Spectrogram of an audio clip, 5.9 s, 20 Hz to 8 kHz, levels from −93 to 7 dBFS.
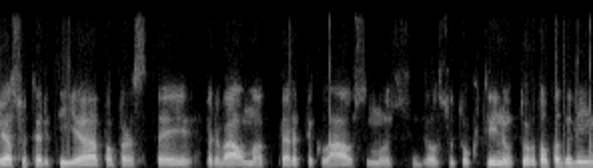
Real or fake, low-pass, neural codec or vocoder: real; 7.2 kHz; none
